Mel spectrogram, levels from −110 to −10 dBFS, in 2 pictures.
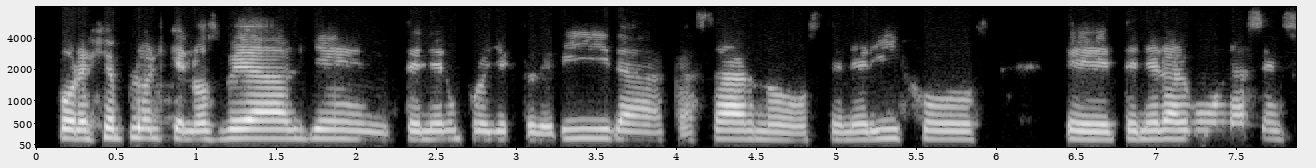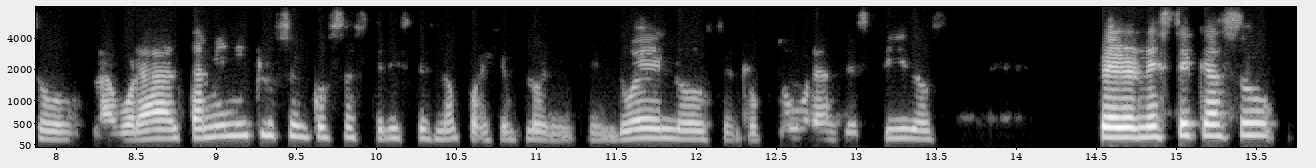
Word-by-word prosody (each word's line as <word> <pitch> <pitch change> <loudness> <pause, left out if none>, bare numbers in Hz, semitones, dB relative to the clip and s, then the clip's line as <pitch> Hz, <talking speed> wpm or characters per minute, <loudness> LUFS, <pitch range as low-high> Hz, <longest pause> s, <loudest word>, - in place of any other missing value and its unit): Por 190 -1 +7
ejemplo, 200 +2 0
el 195 0 -5
que 185 - 0
nos 175 0 -1
vea 190 0 +6
alguien 185 -4 -3
tener 175 0 -1
un 180 - -9
proyecto 170 -2 -5
de 150 -1 -3
vida, 185 -4 -4
casarnos, 165 -2 -1
tener 165 0 -4
hijos, 175 -2 -4 0.5
eh, 170 -2 +1
tener 180 +1 0
algún 180 0 -1 0.2
ascenso 175 -2 -7
laboral, 170 +7 +1
también 225 +5 0
incluso 255 -1 -3
en 230 - -5
cosas 215 0 -8
tristes, 195 -1 -8
¿no? 175 +1 -7
Por - - -7
ejemplo, 165 +1 -9
en 150 -2 -13
en 155 - -15
duelos, 185 -2 0
en 155 - -19
rupturas, 175 +3 -10
despidos. 185 +2 -6 1.0
Pero 215 -1 +11
en 210 +1 +5
este 230 +4 +5
caso, 255 +1 +3
180 Hz, 145 wpm, -25 LUFS, 170-195 Hz, 1.0 s, Pero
